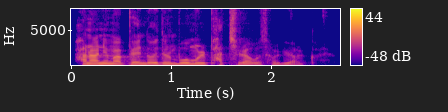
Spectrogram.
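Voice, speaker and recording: A man preaching a sermon in church as pastor, switching between quiet talk and impassioned exhortation. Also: fairly high pitch, quick pace, vocal fry. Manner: impassioned preaching, mimics voices.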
